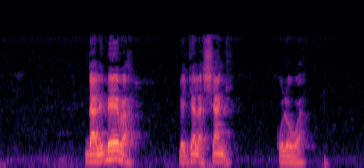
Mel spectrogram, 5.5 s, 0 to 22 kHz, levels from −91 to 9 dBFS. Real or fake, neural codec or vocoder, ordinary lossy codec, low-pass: real; none; MP3, 96 kbps; 9.9 kHz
